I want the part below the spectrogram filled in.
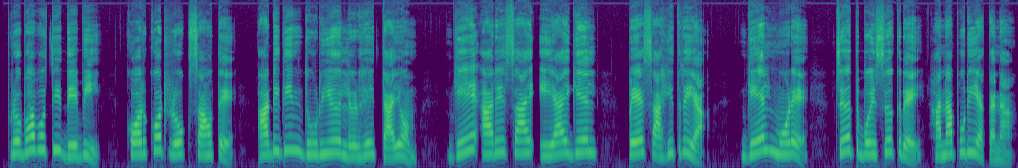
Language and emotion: Santali, neutral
